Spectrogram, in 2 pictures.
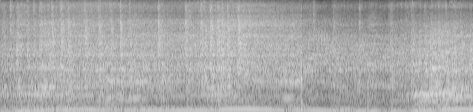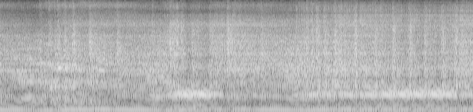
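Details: Jet boat two-stroke with freshly rebuilt carbs, on a water hose: strong drone rising and falling cleanly with the throttle, no misfire or stumble; running real good.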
